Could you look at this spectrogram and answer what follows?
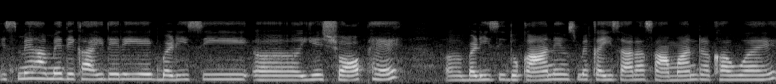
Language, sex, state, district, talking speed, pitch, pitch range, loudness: Hindi, female, Bihar, West Champaran, 195 wpm, 220 Hz, 210-235 Hz, -17 LUFS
